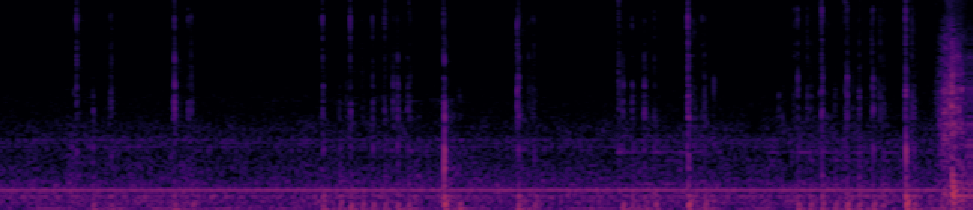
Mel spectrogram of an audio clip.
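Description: Faint, irregular keystrokes on a computer keyboard, scattered clicks over a steady faint hum.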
